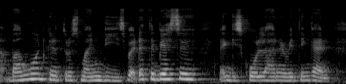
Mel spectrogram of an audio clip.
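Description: Her tone is dark and mellow. The woman's pitch is in the medium range. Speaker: podcast guest. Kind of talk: casual chat.

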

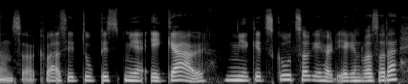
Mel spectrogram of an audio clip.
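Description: A woman speaks with a Styrian accent in a very clean recording with a silent background, the sound dry and close with no echo. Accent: Styrian Austrian German. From Austria, Styria. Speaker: social worker. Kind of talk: interview.

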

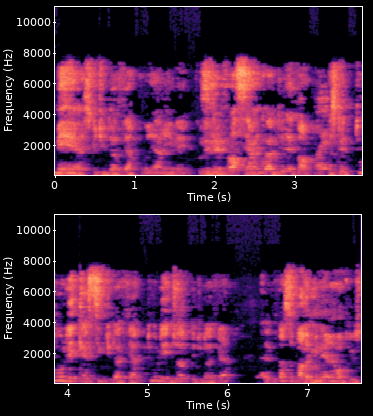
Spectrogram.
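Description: Lively intonation marks this man's voice. He keeps to a fairly quick pace. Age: 20s. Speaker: podcast host. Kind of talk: casual chat. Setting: bar-themed studio. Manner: animated.

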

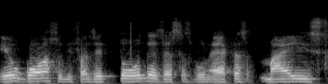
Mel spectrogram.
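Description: The man speaks at a very slow pace. His medium-pitched voice is monotone, with flat intonation. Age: 60s. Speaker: craftsman. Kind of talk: interview. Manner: halting.

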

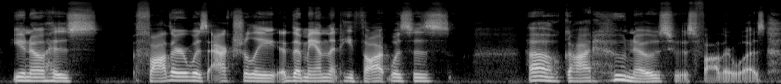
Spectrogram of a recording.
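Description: A woman's fairly low, monotone voice, flat in intonation, at a fairly slow pace. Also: very clean recording, silent background. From Alabama. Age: 30s. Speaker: podcast co-host. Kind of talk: casual chat.

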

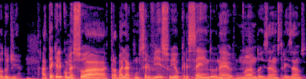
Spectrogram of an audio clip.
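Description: Using a plain, everyday voice, a man talks at a moderate pace and fairly high pitch, with ordinary pitch variation. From Brazil, São Paulo coast (Praia Grande). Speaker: entrepreneur. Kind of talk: podcast interview.

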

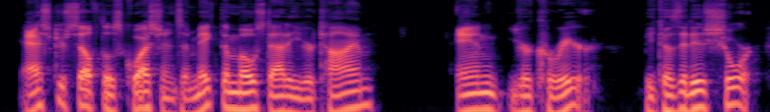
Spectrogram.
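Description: In a very clean recording with a silent background, a man speaks at a moderate pace with ordinary pitch variation. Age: 40s. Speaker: podcast host and police officer. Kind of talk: solo podcast monologue. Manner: casual, with frequent fillers.

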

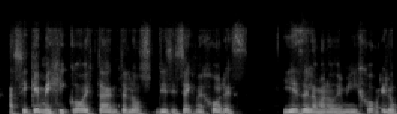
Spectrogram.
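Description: Speaking at a fairly slow pace, a woman with a very deep, low pitch keeps her intonation fairly even. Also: quiet background. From Argentina. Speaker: life coach and family constellations facilitator. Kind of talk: interview about family constellations.

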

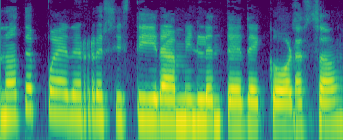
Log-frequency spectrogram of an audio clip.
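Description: Her dark, mellow tone and fairly high pitch come at a very slow pace, the woman's sound dry and close with no echo. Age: 20s. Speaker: podcast co-host. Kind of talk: casual chat.

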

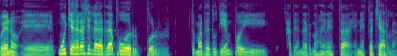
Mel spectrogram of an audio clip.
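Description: In a dry, close recording with no echo, a man uses a normal speaking voice at a fairly high pitch, a moderate pace and ordinary pitch variation. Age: 30s. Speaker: online sports show host. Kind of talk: livestream interview. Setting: at home, video call.

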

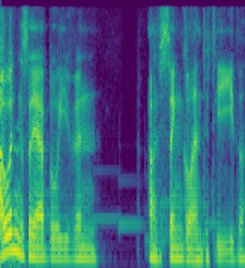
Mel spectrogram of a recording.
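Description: With a North East England accent, a man speaks at a medium pitch. His intonation stays fairly even. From northern England, Durham. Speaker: musician and podcaster. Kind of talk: casual chat.

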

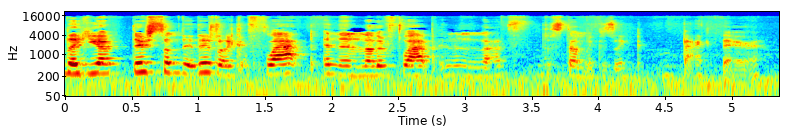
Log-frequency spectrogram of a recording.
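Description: Noticeable background noise sits behind the recording. Over it, a woman speaks very quickly. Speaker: podcast co-host. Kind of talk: casual chat. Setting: bedroom, recording at home.

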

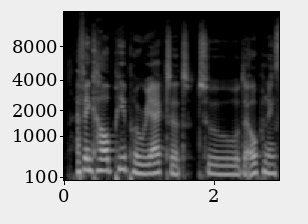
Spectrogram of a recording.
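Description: The speaker talks at a moderate pace with a German accent. The recording is very clean, with a silent background. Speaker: podcast host. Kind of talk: interview.

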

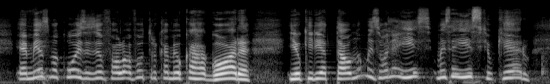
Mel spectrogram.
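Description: This woman talks at a very fast pace with a high pitch. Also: ordinary pitch variation. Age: 50s. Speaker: businesswoman and influencer. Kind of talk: casual chat.

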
